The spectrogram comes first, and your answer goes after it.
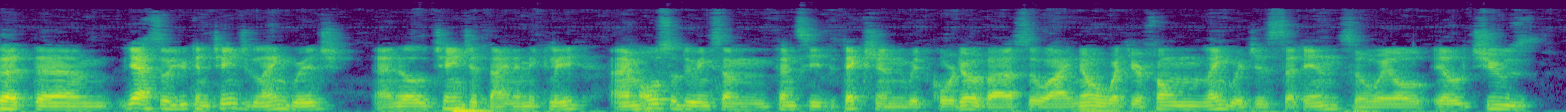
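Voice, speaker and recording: Speaking with a French Canadian accent at a moderate pace, a man keeps a medium pitch and fairly even intonation with hardly any pauses. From Quebec. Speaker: programmer and game developer. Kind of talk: casual tutorial / dev vlog. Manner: halting, many fillers and restarts.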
